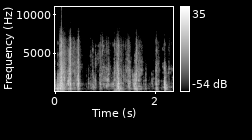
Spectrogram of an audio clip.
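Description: Clear plastic packaging tray crinkling and crackling as a toy figure is worked free of it: a loud burst at the start, then lighter, irregular crackles.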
